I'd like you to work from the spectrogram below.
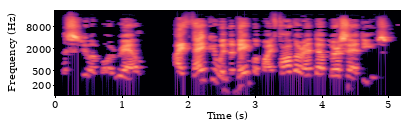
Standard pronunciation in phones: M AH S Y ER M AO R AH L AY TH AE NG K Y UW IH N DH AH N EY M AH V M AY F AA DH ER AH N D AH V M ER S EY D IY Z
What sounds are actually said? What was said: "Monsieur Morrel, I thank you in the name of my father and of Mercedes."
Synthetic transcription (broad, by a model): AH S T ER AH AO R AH L AY TH AE NG K Y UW IH N DH AH N EY M AH V M AY F AA DH ER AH N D AH V M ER S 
